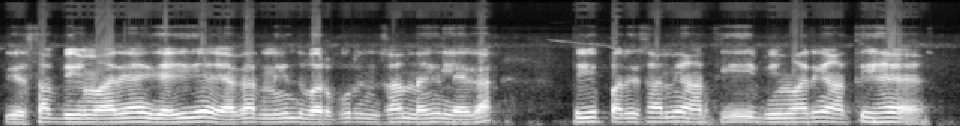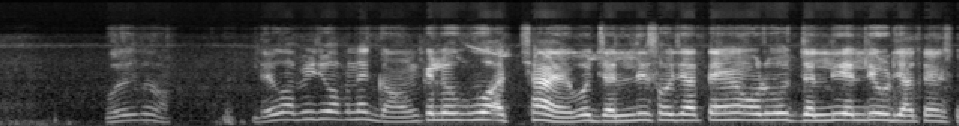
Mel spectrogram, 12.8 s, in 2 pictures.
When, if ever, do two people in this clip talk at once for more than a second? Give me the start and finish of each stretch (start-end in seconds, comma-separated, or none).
none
